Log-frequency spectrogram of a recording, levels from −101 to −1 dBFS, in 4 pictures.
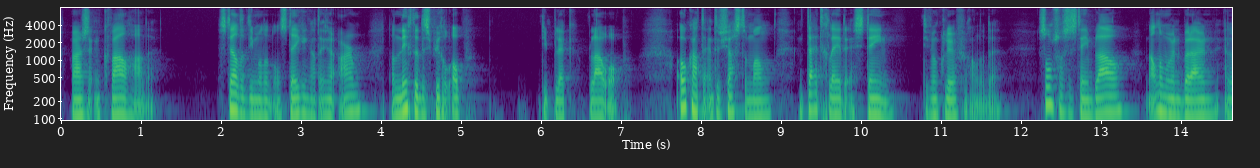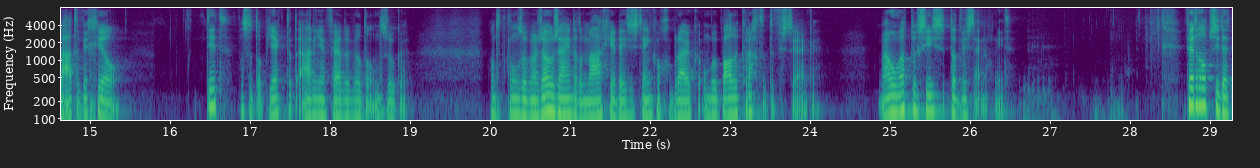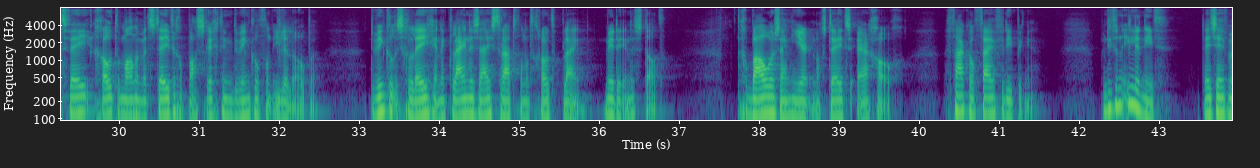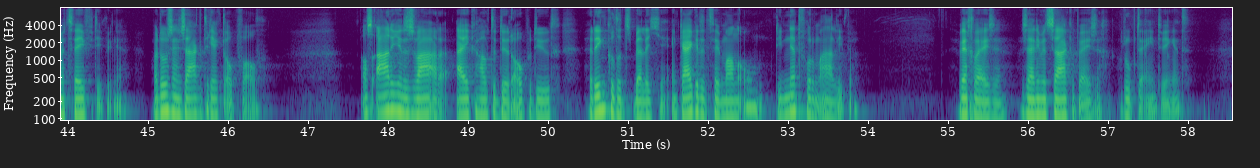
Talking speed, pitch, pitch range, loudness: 180 wpm, 110 Hz, 105-125 Hz, -32 LUFS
